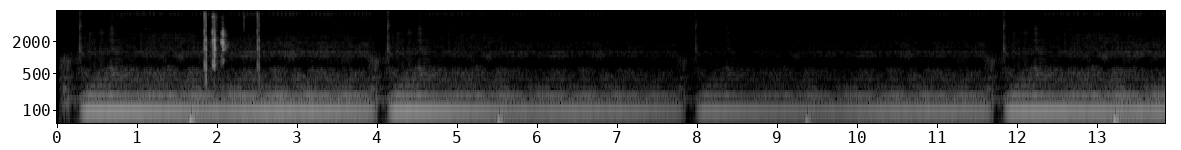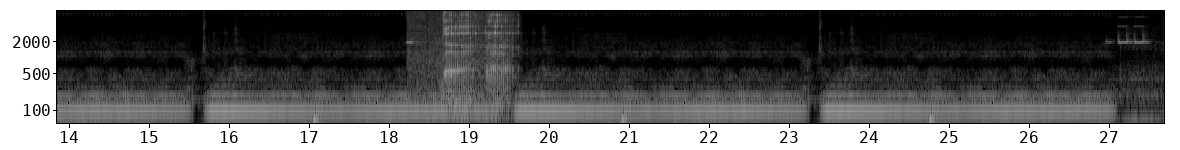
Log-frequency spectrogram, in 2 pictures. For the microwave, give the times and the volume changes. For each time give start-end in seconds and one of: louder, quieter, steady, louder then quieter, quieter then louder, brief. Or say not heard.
0.1-27.6 quieter then louder.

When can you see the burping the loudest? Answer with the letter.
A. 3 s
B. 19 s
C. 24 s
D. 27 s
B.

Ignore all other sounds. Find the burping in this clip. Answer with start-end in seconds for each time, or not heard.
1.8-2.5, 18.2-19.6.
